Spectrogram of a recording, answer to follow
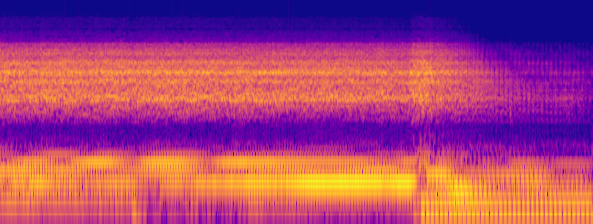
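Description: Death doom metal: distorted electric guitars with effects hold slow, sustained chords over a low drone. A little after three seconds in, the higher part of the sound drops away, leaving a low note ringing on.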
